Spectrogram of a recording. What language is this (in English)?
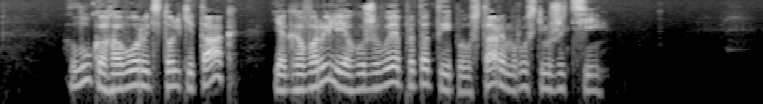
Belarusian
